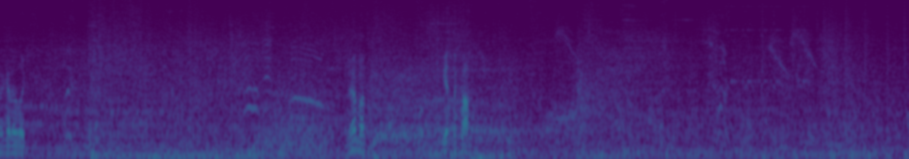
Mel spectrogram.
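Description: Swords clash and slash in a video game fight.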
